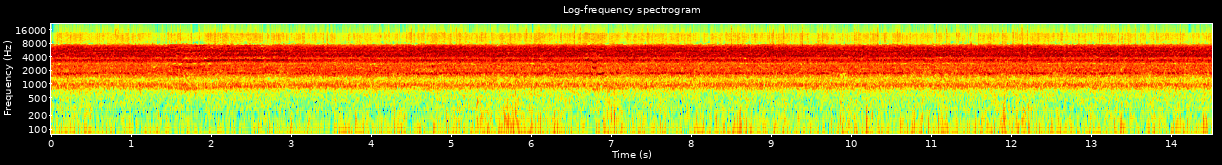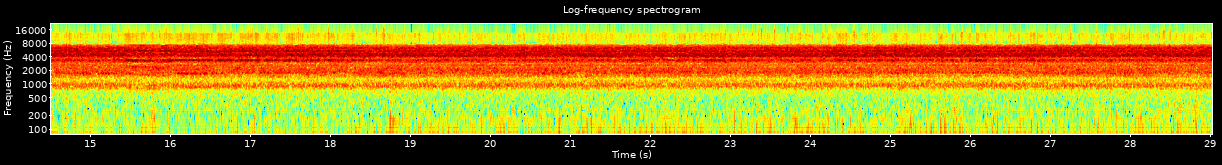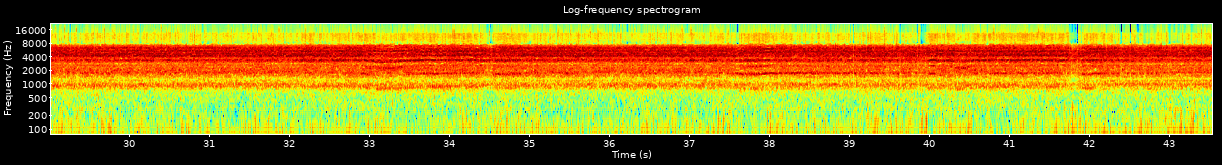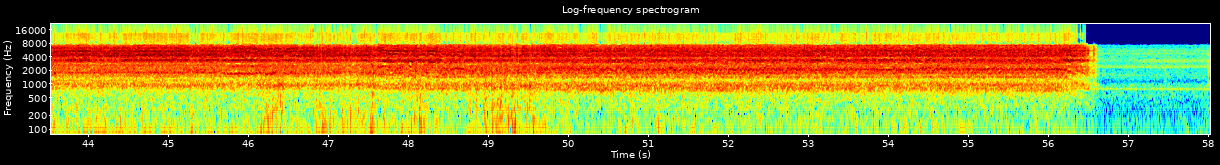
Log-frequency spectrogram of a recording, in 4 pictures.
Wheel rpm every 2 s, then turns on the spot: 230, 230, 230, 230, 230, 230, 230, 230, 230, 230, 230, 230, 230, 230, 230, 230, 230, 230, 230, 230, 220, 230, 230, 230, 210, 200, 200, 200, 30.
56-58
